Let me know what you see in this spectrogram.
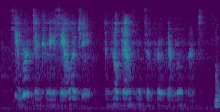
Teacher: we see that slight rise at the end of that thought, but it's telling us we're not finished yet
